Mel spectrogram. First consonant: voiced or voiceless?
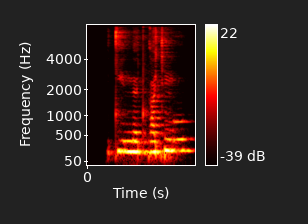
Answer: voiceless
